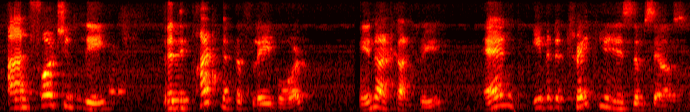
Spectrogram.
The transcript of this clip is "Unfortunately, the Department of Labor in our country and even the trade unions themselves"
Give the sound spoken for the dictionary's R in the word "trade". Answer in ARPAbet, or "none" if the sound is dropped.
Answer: R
